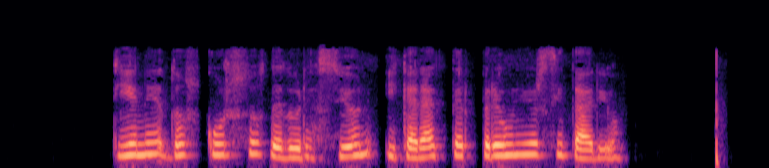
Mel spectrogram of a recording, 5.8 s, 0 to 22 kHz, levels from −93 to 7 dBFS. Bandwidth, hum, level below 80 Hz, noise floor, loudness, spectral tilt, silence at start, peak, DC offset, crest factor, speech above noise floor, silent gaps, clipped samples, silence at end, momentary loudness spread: 7.6 kHz; none; -56 dBFS; under -90 dBFS; -18 LUFS; -7.5 dB/octave; 0.85 s; -2 dBFS; under 0.1%; 16 dB; over 73 dB; none; under 0.1%; 0.4 s; 17 LU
